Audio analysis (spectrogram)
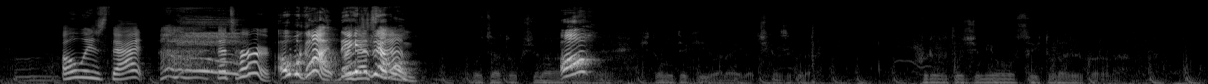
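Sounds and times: man speaking: 0:03.4 - 0:04.2.

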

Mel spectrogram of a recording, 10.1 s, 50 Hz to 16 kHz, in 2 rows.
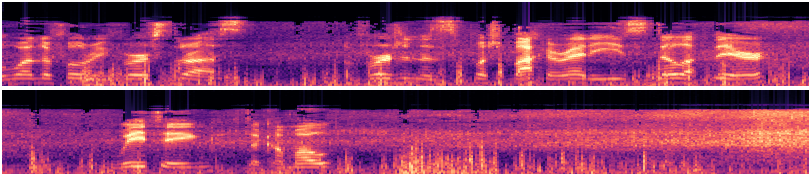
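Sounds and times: wind buffeting microphone: 0:00.0 - 0:10.0
low rumble: 0:00.5 - 0:10.0.

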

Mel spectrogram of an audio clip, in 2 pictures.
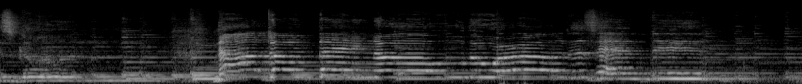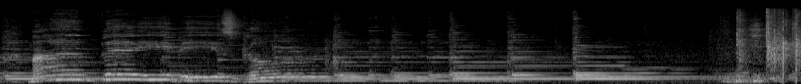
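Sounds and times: man singing: 0:00.0 - 0:12.6
strummed ukulele: 0:00.0 - 0:15.7.

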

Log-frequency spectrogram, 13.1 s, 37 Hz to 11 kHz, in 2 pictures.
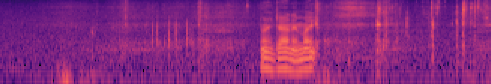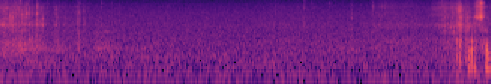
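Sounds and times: outdoor background hiss: 0:00.0 - 0:13.0
faint rustles and clicks: 0:00.7 - 0:03.5, 0:04.1 - 0:08.1, 0:10.4 - 0:13.0.

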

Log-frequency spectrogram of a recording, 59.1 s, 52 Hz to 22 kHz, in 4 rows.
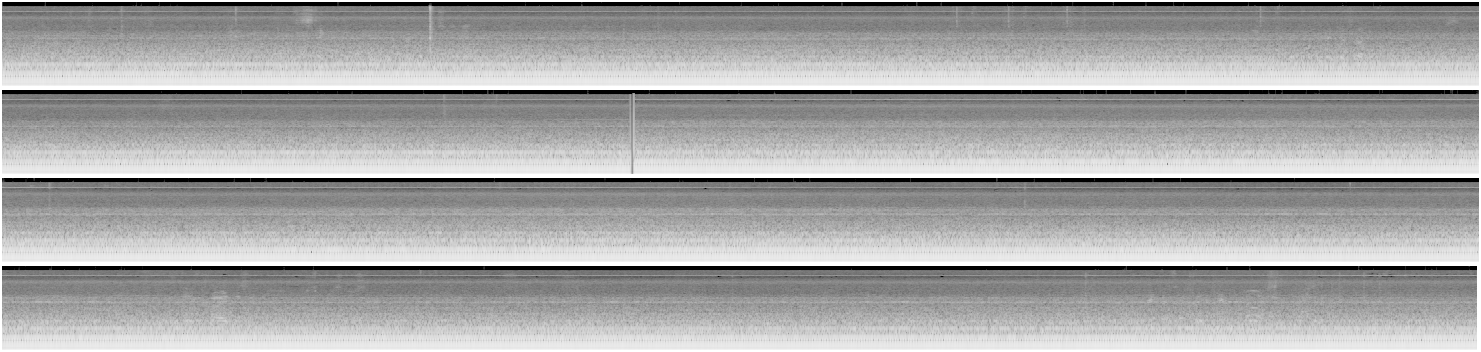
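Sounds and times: airliner engine drone in cabin: 0:00.0 - 0:59.0.

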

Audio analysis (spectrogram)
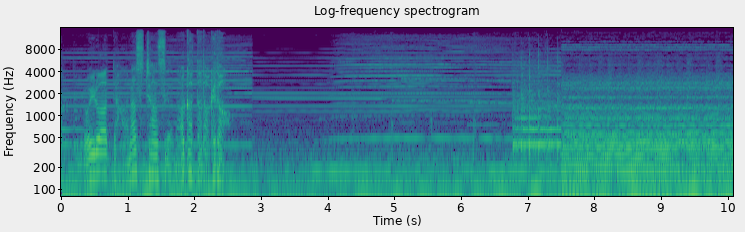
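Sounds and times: low droning music: 0:00.0 - 0:10.0.

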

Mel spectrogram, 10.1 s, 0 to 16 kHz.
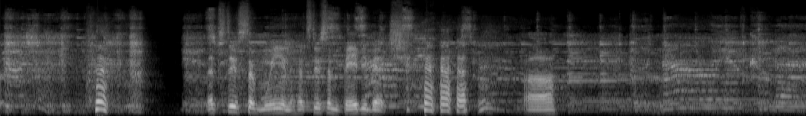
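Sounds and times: song through small speakers: 0:00.0 - 0:10.0.

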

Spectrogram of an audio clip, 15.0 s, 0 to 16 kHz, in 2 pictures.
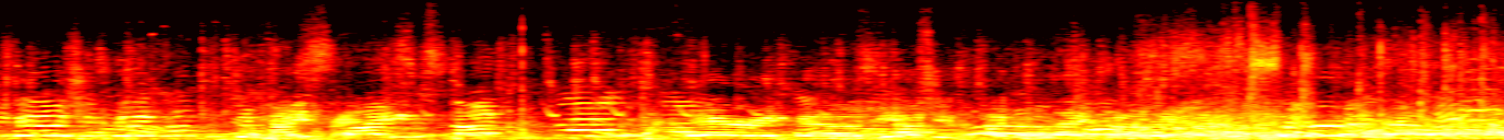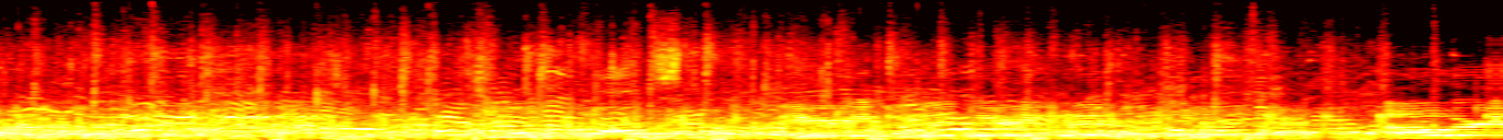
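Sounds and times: crowd chattering: 0:00.0 - 0:15.0.

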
